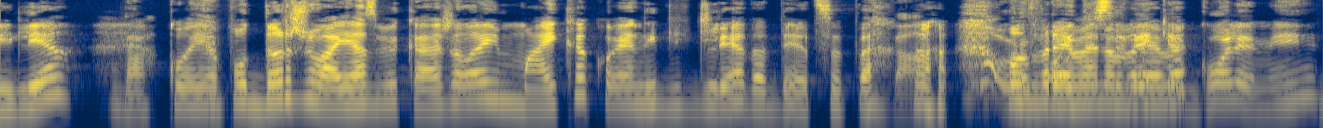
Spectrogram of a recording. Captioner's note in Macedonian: смеа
